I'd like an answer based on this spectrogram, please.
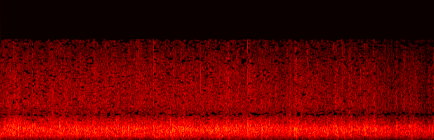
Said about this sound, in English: Come on, clap like that blessed you, even though I know it stepped on your toes a little bit.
